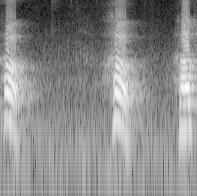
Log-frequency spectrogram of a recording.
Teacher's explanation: ह ह ह कहां से निकला कंठ से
